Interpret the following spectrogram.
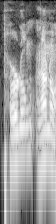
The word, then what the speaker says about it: Poeltl: It's actually pronounced Pirtle.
